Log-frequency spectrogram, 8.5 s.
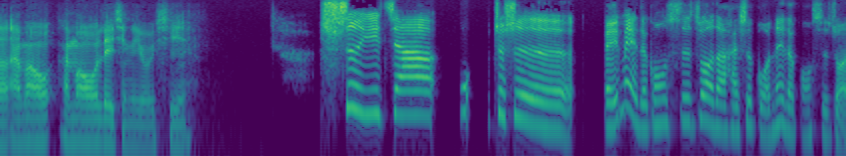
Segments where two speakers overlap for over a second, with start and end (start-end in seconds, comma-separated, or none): none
